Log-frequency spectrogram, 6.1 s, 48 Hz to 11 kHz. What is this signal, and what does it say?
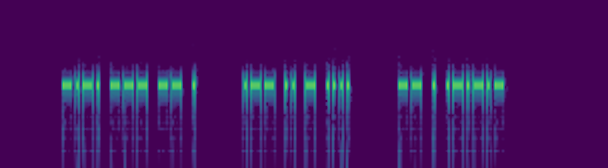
Morse code, heard as a keyed tone, about 34 wpm, 700 Hz. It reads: COME WITH ME.
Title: 2x Word-Spacing - Sentences from Top 200 Words - 35wpm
